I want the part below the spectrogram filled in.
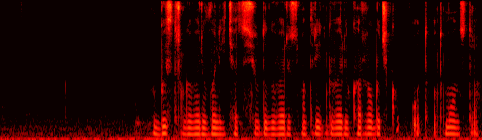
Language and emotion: Russian, angry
